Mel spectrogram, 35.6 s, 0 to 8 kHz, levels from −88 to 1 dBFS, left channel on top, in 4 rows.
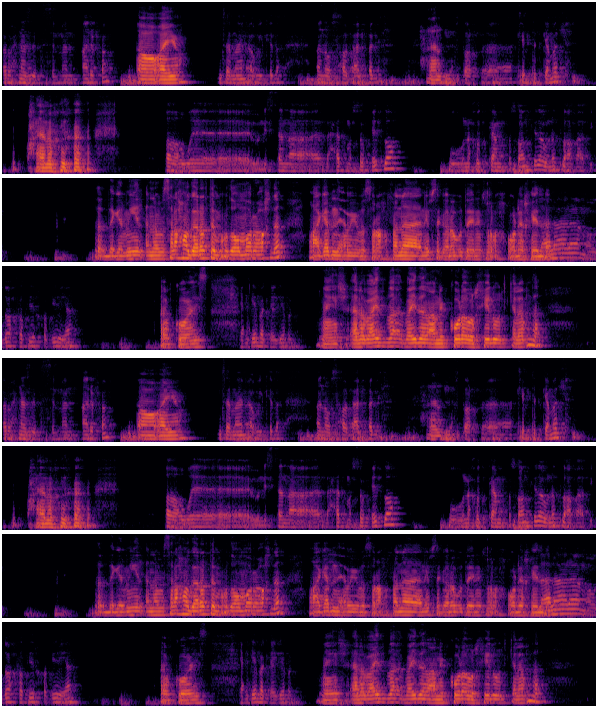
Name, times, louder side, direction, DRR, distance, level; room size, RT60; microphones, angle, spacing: voice 1, 0.0-2.1 3.2-6.3 6.6-8.7 9.3-9.4 11.4-14.8 15.5-17.7 18.2-18.3 18.6-18.8 19.1-19.3 22.7-22.9 23.5-23.6 25.9-27.8 28.5-28.6 30.3-31.1 31.8-31.9, right 1 dB, 20° right, 1.0 m, -43 dB
voice 2, 2.0-2.8 6.4-6.6 9.3-10.6 19.2-22.1 22.4-26.1 29.1-30.2 31.5-34.9, left 3 dB, 80° left, 0.9 m, -31 dB
15.0 x 13.0 x 2.3 m
head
